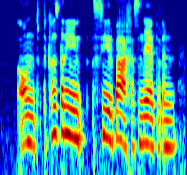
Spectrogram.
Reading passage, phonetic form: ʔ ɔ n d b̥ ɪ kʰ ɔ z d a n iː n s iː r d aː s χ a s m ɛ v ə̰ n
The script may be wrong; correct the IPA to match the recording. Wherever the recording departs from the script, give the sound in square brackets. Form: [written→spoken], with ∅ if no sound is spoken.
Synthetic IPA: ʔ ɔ n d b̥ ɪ kʰ ɔ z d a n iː n s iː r [d→b] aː [s→∅] χ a s [m→n] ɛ [v→b] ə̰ n

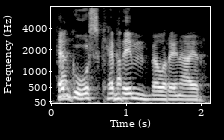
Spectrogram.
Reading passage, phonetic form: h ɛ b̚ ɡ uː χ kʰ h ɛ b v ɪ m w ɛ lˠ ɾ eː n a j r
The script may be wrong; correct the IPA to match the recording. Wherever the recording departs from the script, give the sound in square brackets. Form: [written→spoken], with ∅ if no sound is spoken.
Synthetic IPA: h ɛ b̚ ɡ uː [χ→s] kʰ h ɛ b [v→ð] ɪ m [w→v] ɛ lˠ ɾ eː n a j r

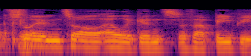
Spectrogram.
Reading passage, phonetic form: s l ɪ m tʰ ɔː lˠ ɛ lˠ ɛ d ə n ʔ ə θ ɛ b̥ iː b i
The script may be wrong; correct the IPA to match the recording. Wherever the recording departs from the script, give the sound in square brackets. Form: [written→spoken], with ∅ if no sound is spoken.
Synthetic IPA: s l ɪ m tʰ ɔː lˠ ɛ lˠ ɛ [d→ɡ] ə n [ʔ→t] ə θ [ɛ→a] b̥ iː b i

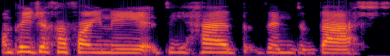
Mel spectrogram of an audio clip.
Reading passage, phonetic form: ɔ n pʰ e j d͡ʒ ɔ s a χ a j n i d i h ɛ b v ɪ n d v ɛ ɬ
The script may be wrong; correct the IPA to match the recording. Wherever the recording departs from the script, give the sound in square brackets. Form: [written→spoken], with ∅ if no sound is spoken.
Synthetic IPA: ɔ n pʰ e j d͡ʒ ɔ [s→χ] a [χ→f] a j n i d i h ɛ b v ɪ n d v ɛ ɬ

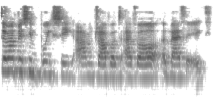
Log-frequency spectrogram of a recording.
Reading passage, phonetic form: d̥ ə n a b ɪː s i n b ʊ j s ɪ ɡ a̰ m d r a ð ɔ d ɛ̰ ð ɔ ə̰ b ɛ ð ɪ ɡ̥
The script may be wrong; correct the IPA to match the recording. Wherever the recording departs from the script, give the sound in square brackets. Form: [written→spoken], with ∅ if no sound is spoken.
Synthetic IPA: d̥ ə [n→m] a b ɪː s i n b ʊ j s ɪ ɡ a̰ m d r a [ð→v] ɔ d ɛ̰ [ð→v] ɔ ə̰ [b→m] ɛ ð ɪ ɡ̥

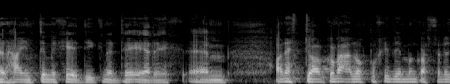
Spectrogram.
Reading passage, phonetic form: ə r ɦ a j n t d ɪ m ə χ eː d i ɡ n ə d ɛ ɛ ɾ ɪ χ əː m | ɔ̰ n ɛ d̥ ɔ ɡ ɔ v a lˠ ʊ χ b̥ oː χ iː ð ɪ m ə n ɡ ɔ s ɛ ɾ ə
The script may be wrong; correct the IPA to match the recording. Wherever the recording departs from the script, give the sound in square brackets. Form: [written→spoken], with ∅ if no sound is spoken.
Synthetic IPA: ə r ɦ a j n t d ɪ m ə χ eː d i ɡ n ə d ɛ ɛ ɾ ɪ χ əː m | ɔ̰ n ɛ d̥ ɔ ɡ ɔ v a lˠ ʊ χ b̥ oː χ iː ð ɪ m ə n ɡ ɔ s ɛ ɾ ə

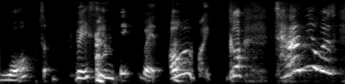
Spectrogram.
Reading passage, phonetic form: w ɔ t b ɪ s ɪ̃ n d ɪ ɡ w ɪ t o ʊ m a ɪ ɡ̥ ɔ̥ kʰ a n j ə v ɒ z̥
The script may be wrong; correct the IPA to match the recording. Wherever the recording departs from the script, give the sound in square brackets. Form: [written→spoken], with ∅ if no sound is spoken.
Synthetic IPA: w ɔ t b ɪ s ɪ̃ n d ɪ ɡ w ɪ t o ʊ m a ɪ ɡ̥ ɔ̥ [kʰ→tʰ] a n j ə [v→w] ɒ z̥

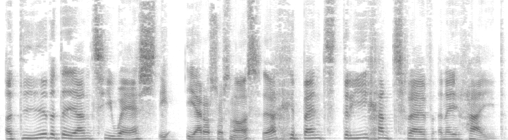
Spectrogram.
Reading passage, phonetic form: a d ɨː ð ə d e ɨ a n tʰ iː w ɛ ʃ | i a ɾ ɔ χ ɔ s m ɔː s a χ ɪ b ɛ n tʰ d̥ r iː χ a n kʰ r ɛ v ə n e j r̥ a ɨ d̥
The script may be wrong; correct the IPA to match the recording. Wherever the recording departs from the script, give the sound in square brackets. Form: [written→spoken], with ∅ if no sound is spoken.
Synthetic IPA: [a→ə] d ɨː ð ə d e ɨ a n tʰ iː w ɛ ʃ | i a ɾ ɔ [χ→s] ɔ s [m→n] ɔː s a χ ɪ b ɛ n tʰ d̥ r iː χ a n [kʰ→tʰ] r ɛ v ə n e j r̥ a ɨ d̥

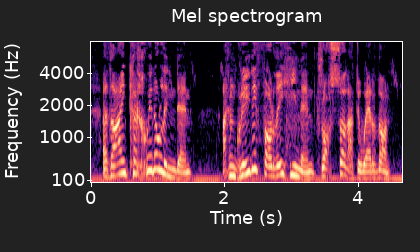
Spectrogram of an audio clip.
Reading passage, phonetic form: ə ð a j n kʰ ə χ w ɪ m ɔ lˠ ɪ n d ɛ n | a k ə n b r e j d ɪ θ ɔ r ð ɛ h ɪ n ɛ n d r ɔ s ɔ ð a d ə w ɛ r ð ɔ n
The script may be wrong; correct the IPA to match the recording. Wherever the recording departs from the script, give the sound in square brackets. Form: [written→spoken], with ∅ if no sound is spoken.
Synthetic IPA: ə ð a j n kʰ ə χ w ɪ [m→n] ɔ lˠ ɪ n d ɛ n | a k ə n [b→ɡ] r e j d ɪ [θ→f] ɔ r ð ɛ h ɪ n ɛ n d r ɔ s ɔ ð a d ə w ɛ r ð ɔ n

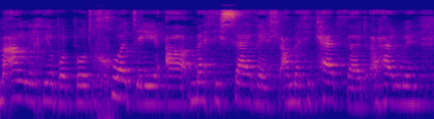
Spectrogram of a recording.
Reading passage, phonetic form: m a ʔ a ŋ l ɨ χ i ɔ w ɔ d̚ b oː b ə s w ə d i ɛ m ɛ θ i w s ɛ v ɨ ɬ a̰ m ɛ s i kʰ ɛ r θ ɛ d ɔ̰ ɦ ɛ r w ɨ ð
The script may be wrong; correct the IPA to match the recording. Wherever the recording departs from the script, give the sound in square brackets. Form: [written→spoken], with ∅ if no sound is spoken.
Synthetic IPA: m a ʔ a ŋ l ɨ χ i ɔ [w→b] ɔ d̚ b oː [b→d] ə [s→χ] w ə d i [ɛ→a] m ɛ θ i [w→∅] s ɛ v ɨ ɬ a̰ m ɛ [s→θ] i kʰ ɛ r θ ɛ d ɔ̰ ɦ ɛ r w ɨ ð

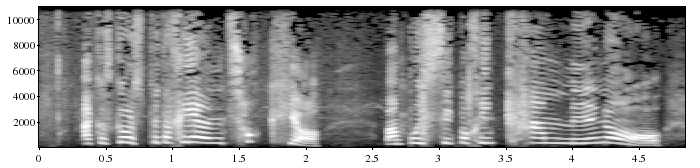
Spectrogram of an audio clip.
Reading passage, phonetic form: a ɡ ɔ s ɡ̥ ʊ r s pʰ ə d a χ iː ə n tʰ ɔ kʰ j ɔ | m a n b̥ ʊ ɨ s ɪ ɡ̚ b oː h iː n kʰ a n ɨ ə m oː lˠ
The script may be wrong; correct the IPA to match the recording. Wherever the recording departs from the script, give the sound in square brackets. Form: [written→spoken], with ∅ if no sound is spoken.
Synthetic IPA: a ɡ ɔ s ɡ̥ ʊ r s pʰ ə d a χ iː ə n tʰ ɔ kʰ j ɔ | m a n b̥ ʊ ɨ s ɪ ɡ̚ b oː [h→χ] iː n kʰ a [n→m] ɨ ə [m→n] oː lˠ

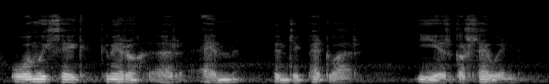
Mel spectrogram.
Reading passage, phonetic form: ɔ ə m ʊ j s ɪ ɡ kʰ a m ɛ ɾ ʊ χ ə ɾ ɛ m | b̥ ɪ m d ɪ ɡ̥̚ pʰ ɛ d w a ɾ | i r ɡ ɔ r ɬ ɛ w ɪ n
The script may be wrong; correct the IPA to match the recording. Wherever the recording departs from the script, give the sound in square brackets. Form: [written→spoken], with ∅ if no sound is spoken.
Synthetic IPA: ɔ ə m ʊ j [s→θ] ɪ ɡ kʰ [a→ə] m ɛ ɾ ʊ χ ə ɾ ɛ m | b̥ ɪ m d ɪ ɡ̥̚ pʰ ɛ d w a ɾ | i r ɡ ɔ r ɬ ɛ w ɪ n

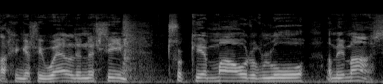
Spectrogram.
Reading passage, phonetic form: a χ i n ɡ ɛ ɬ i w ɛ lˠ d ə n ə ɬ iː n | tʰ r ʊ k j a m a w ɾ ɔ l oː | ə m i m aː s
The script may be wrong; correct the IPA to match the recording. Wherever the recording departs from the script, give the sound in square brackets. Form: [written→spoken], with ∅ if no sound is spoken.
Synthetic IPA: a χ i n ɡ [ɛ→a] ɬ i w ɛ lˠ d ə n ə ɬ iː n | tʰ r ʊ k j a m a w ɾ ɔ l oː | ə m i m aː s

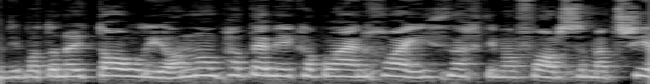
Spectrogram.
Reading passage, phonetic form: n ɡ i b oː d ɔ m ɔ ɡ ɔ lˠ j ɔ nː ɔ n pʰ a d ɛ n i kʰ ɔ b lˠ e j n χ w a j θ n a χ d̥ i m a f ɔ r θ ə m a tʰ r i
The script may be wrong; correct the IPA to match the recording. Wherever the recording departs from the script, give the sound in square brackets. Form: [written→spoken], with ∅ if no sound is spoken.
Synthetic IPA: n [ɡ→d] i b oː d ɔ [m→n] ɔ [ɡ→d] ɔ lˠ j ɔ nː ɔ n pʰ a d ɛ n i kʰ ɔ b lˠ [e→a] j n χ w a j θ n a χ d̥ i m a f ɔ r [θ→s] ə m a tʰ r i

